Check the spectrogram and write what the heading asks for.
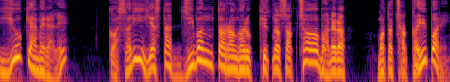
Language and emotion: Nepali, surprised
